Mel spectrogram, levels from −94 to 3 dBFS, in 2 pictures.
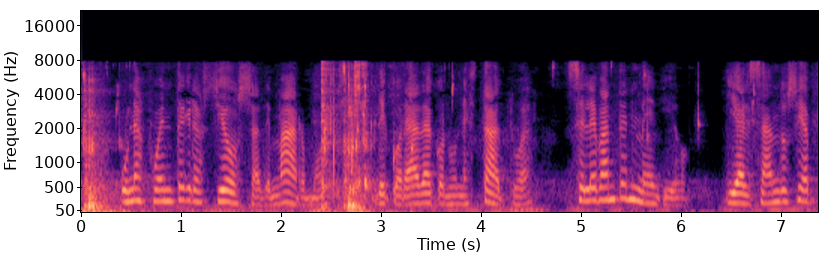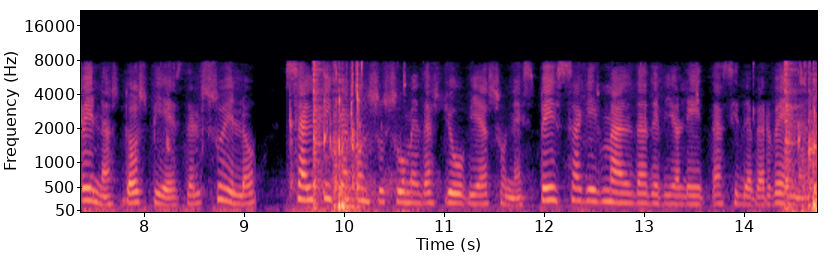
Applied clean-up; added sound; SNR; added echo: none; Drip; 2 dB; none.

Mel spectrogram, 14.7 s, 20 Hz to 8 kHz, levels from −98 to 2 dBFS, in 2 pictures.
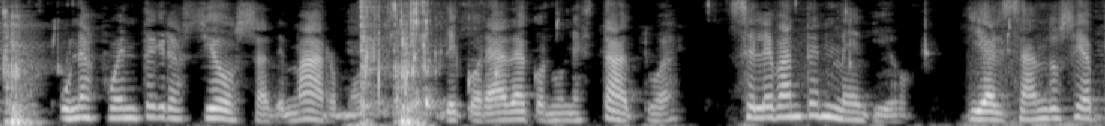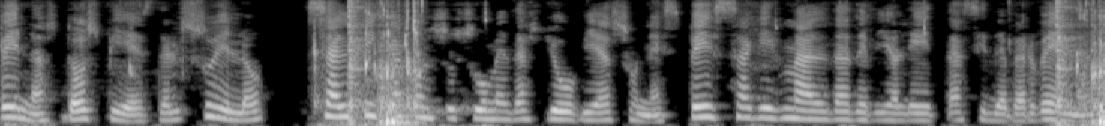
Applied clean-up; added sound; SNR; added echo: classical method Wiener filter.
